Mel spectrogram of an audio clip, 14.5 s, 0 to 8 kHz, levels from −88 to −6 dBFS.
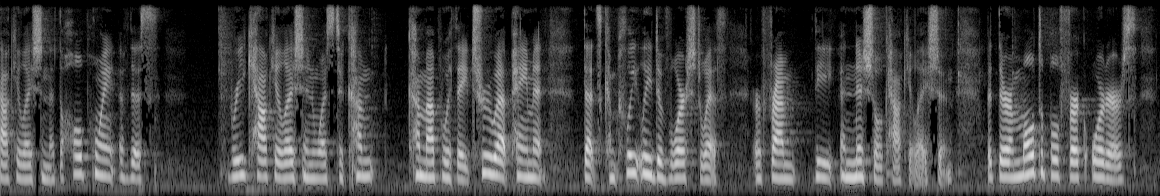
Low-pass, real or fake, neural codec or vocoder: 7.2 kHz; real; none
